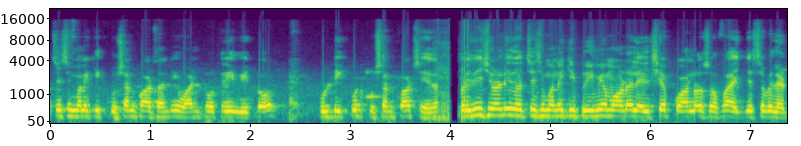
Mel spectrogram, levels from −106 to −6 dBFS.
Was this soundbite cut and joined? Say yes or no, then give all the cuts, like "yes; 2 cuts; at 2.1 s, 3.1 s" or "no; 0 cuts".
yes; 1 cut; at 3.8 s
